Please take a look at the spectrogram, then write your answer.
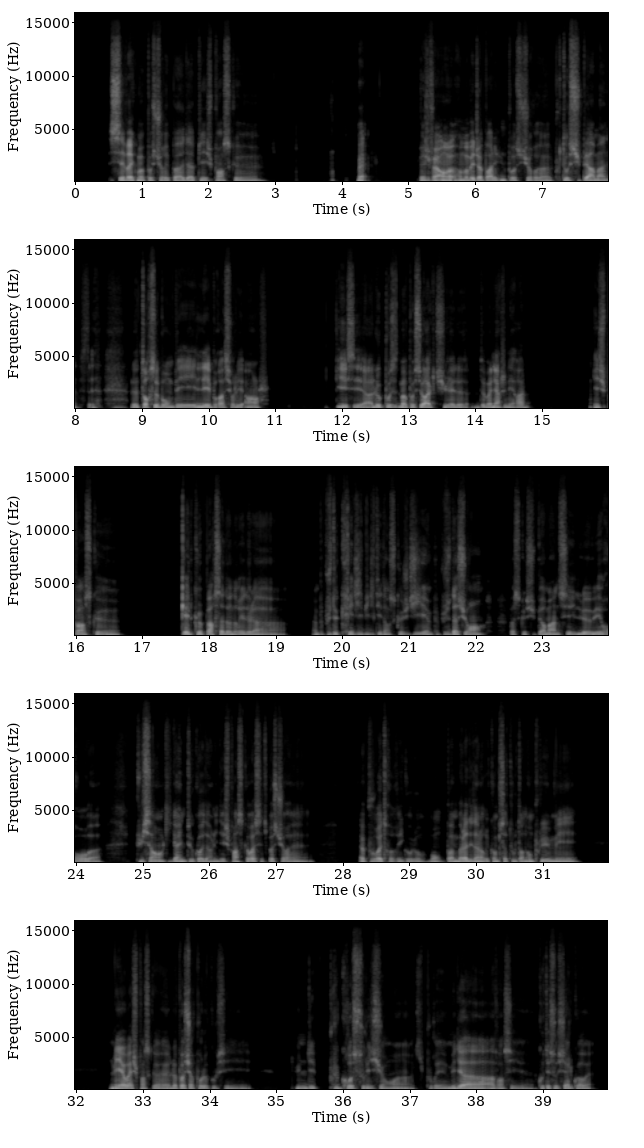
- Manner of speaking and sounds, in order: tapping; laughing while speaking: "c'est à"; stressed: "le"
- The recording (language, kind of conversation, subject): French, advice, Comment surmonter ma timidité pour me faire des amis ?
